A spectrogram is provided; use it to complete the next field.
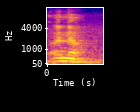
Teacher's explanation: اس کو انا پڑھیں گے، الف کے ساتھ نہیں پڑھیں گے، جو ہے چھوٹا کر کے پڑھیں گے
